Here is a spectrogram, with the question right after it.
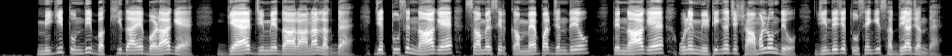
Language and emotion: Dogri, angry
